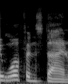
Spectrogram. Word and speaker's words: Wolfenstein: just like you say Wolfenstein wrong no big deal I like Wolfenstein I'm trying to say Stein shine yeah like a Stein like Bernstein yeah ball Bernstein I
